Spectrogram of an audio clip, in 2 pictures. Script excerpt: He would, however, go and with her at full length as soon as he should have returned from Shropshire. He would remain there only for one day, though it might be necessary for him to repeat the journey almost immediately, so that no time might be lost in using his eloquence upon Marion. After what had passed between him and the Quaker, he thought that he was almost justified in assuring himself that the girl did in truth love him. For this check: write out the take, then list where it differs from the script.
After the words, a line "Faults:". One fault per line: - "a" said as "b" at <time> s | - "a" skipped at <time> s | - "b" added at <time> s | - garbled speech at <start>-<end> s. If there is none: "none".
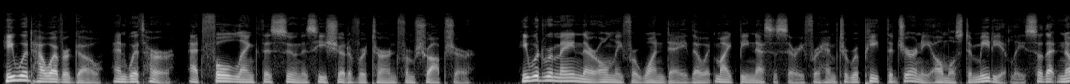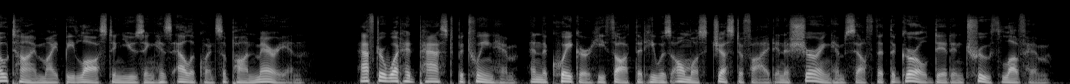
He would, however, go and with her at full length as soon as he should have returned from Shropshire. He would remain there only for one day, though it might be necessary for him to repeat the journey almost immediately, so that no time might be lost in using his eloquence upon Marion. After what had passed between him and the Quaker, he thought that he was almost justified in assuring himself that the girl did in truth love him.
Faults:
none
